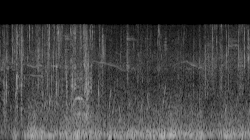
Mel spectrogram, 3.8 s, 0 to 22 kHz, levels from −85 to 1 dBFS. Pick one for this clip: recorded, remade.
recorded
